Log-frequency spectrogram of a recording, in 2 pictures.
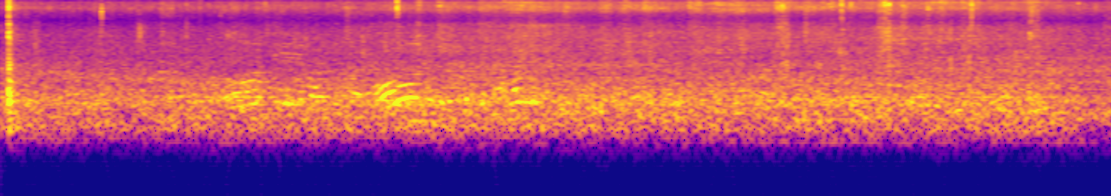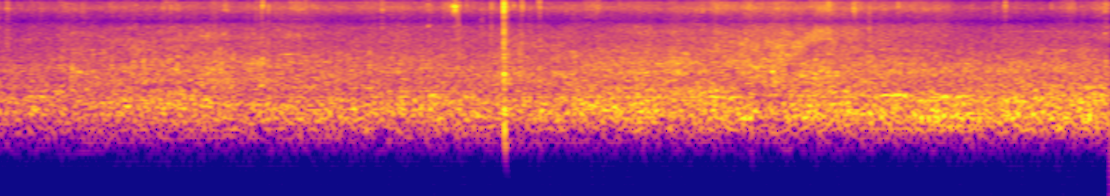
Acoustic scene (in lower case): residential area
